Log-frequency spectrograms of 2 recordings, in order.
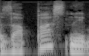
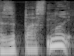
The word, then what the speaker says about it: запасный: Дело в том, что слово «запасный» вот с таким ударением на основе – это книжная форма, которая восходит к старославянским и древнерусской письменной речи. А «запасной» – это разговорная форма.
